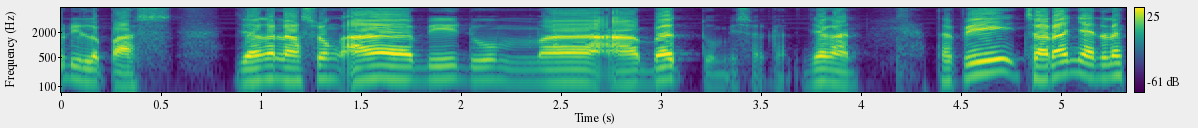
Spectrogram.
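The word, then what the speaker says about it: عبدتم: Hati-hati jangan dibaca abadtum ya, tapi langsung dimasukkan ke ta. Abadtum, bukan abadtum.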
